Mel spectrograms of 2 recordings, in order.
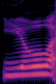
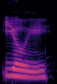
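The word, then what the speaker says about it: Ehle: we're going to say eel every time apologies in advance it's eely not eel no disrespect to our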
